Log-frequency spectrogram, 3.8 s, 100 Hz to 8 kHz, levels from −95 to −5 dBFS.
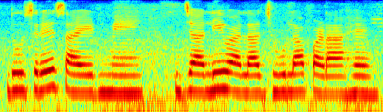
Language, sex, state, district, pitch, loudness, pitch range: Hindi, female, Uttar Pradesh, Lucknow, 220 Hz, -13 LUFS, 215-230 Hz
